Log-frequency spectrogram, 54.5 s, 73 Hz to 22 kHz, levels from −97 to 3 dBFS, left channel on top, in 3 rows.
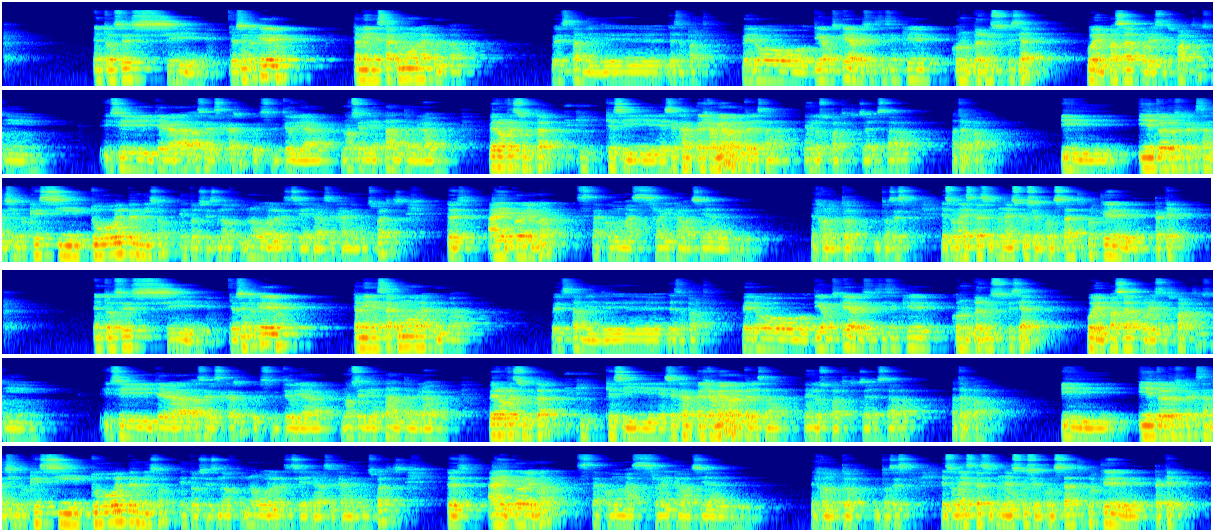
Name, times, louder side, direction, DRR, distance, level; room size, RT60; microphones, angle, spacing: voice 1, 1.4-3.1 3.4-4.1 5.3-6.9 8.2-10.4 11.1-13.9 14.2-15.4 16.3-18.6 19.7-22.9 23.2-24.7 25.5-26.3 26.8-27.0 27.2-29.8 30.2-30.7 31.0-31.7 32.5-32.9 34.0-34.8 35.2-42.5 43.0-43.3 43.6-44.5 44.9-47.5 48.5-49.1 49.4-49.8 50.4-53.8, equal, 5° left, -13 dB, 1.5 m, -30 dB
2.8 x 2.2 x 3.1 m, 1.4 s
head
